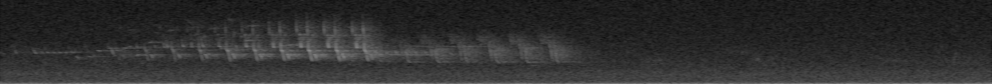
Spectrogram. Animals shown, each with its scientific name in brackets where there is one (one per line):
Ovenbird (Seiurus aurocapilla)
Winter Wren (Troglodytes hiemalis)
Red-eyed Vireo (Vireo olivaceus)
Blackburnian Warbler (Setophaga fusca)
